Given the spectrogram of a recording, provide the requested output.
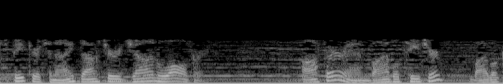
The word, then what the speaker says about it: Walvoord: And again, the speaker, Dr. John Walvoord. That's spelled W-A-L-V-O-O-R-D. Walvoord.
